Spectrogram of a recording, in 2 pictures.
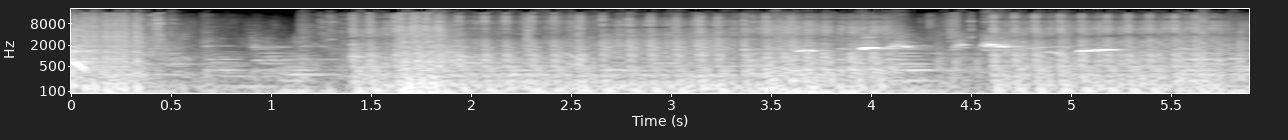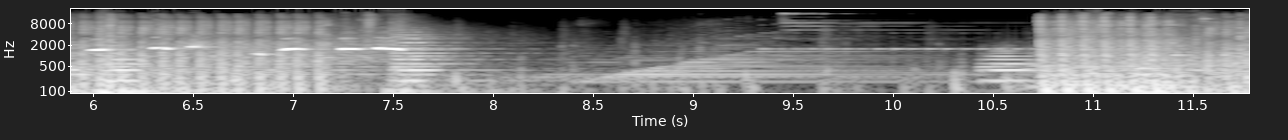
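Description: Rapid bursts of automatic gunfire in a shooter video game, dense rattling volleys with a few whistling tones, fading into a quieter stretch before the firing resumes.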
